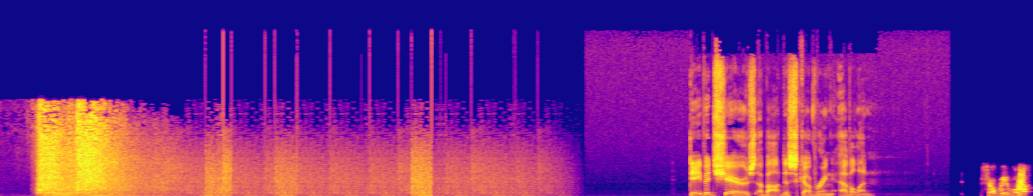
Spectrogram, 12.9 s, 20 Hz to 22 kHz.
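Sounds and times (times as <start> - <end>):
thunder from a lightning strike cracking and rumbling: 0.4 - 7.3
speech: 8.6 - 11.0, 12.4 - 12.9.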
